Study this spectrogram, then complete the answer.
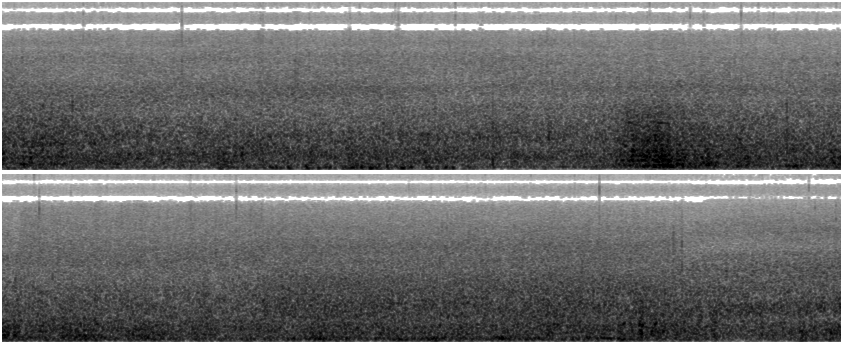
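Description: Floodwater rushes and churns steadily along outdoors.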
